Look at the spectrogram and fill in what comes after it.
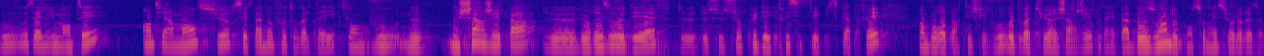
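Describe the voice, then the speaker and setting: Her tone dark and mellow, a woman speaks at medium pitch with fairly even intonation. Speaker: business executive in clean mobility. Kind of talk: round table panel talk. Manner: fast; hesitant, repeats words.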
